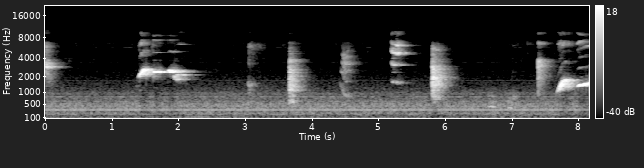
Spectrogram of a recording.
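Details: Pet African Grey Parrot giving scattered short calls: a wavering whistle, sharp clicks and brief harsh squawks at irregular gaps, ending with a rising whistle; quiet room with a steady low hum.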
